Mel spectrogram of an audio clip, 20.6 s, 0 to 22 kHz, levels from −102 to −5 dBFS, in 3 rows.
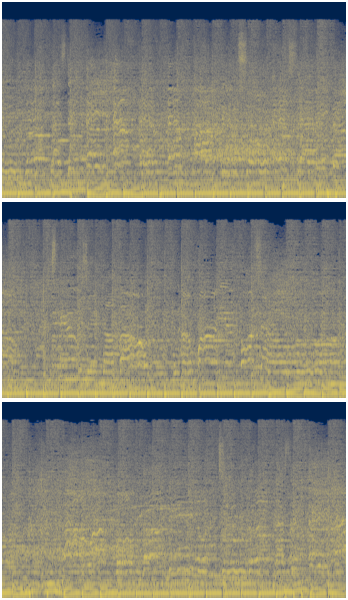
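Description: No technical faults are audible.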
